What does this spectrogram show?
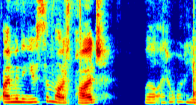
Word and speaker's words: Mod Podge: going to do is Modge Podge or Mod Podge I guess is how you pronounce it um pink or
